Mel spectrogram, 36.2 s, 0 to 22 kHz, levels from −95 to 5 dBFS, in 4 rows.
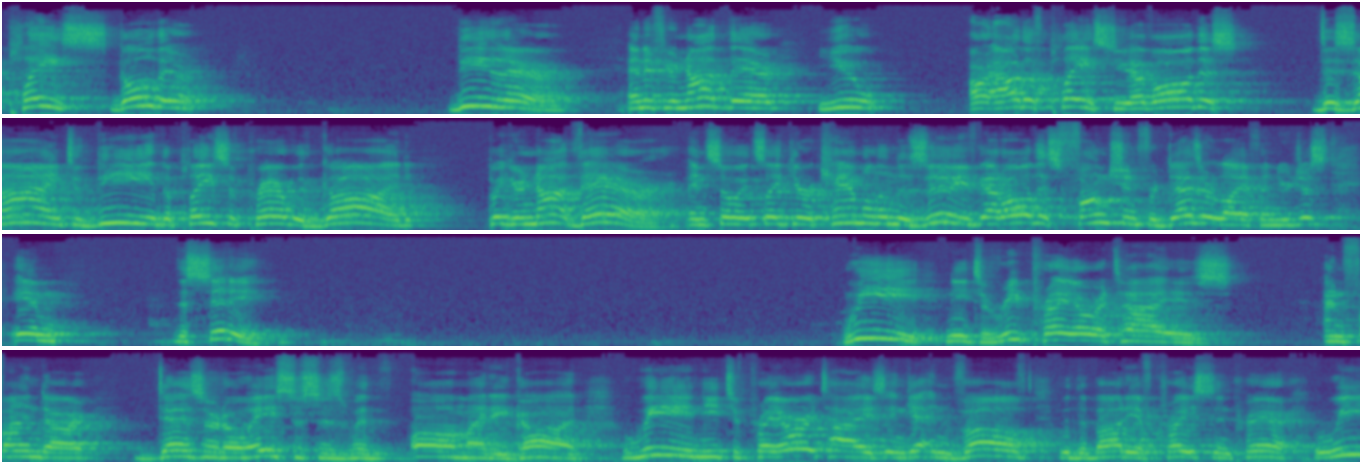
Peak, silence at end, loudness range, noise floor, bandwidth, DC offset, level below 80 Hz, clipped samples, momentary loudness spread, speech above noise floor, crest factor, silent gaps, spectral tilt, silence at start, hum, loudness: -8 dBFS; 0 s; 5 LU; -53 dBFS; 19 kHz; under 0.1%; -54 dBFS; under 0.1%; 6 LU; 34 dB; 14 dB; none; -3.5 dB/octave; 0 s; none; -19 LUFS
